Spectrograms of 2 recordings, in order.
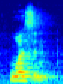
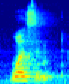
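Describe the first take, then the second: First: The final T sound is dropped. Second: The final T sound is dropped.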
